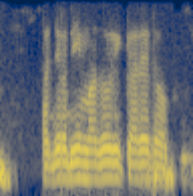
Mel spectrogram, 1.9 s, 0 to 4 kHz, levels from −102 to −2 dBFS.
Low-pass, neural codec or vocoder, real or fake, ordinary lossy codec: 3.6 kHz; none; real; Opus, 16 kbps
